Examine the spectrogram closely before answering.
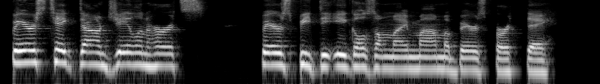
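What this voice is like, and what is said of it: Put-on Chicago Bears fan accent. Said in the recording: “Going to break out the Bears accent”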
